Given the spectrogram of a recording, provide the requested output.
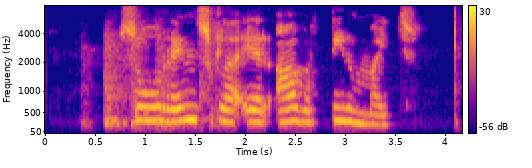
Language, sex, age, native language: Icelandic, male, 8, Icelandic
